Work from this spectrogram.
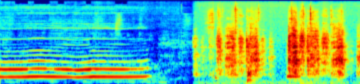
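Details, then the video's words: Pet Siberian Husky humming in place of a full howl: a steady, even tone held for about two seconds, then a quiet pause, followed by loud broadband noise bursts, possibly music or handling sounds. "My Husky Humming Weird Funny Sound Effects"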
